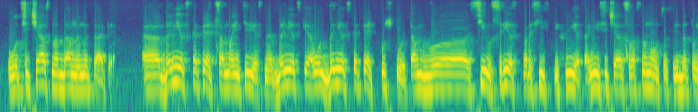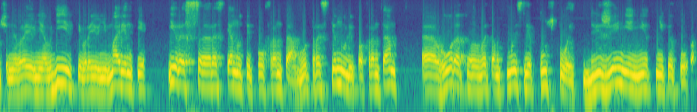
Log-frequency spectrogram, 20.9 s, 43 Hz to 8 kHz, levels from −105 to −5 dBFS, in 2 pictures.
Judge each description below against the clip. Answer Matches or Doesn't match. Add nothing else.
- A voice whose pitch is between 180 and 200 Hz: Doesn't match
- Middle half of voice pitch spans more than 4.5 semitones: Doesn't match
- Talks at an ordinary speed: Matches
